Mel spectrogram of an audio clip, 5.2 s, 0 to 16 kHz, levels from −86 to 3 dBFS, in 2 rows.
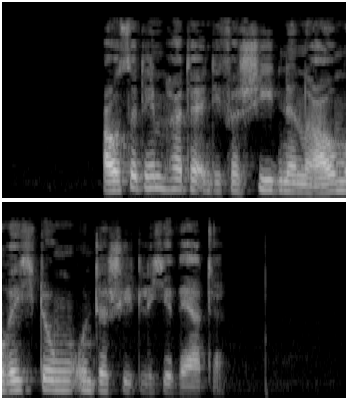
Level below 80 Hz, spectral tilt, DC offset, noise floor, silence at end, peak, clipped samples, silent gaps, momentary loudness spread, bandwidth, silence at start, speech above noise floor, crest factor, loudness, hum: -84 dBFS; -3.5 dB/octave; under 0.1%; -80 dBFS; 0.95 s; -10 dBFS; under 0.1%; none; 9 LU; 11.5 kHz; 0.75 s; 51 dB; 20 dB; -29 LUFS; none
